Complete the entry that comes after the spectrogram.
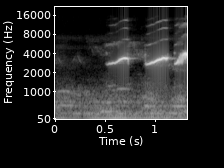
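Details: Double-collared seedeater giving the 'tui tui' song style, meant for training a young bird. Three clear, rising whistled notes, each sliding upward and growing louder, with brief gaps between them.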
